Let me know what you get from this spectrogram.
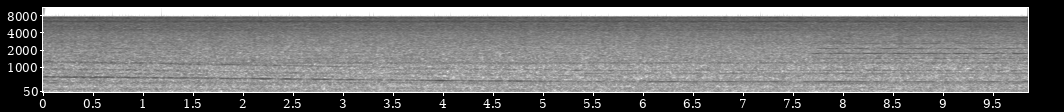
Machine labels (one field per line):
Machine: fan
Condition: normal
